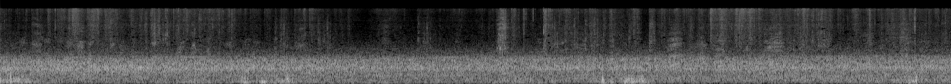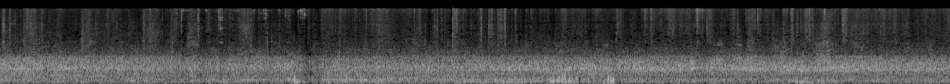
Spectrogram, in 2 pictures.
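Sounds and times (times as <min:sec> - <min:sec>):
dogs panting: 0:00.0 - 0:19.0
paws scuffling over dry leaves: 0:00.0 - 0:19.0
steady background noise: 0:00.0 - 0:19.0.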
